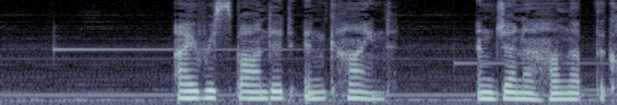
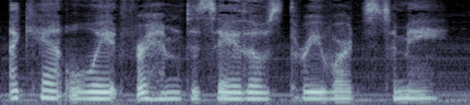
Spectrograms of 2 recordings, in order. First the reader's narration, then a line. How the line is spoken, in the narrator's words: she said evenly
